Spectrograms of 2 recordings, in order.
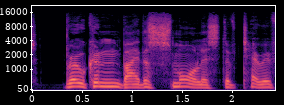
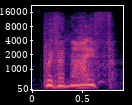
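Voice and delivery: high, frightened question; terrified; 9 semitones higher than usual. A narrator's reading. Ron waking his dormitory after an intruder, terrified. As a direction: voice pitched up in fear. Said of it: "a look of utmost terror".

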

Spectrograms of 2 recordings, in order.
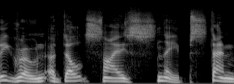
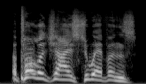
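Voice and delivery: raised, high-pitched angry order; roar; 8 semitones higher than usual. A narrator's reading. James threatening Snape with his wand, mild roar. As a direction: bark the order with some restraint. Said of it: "James roared at Snape".

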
